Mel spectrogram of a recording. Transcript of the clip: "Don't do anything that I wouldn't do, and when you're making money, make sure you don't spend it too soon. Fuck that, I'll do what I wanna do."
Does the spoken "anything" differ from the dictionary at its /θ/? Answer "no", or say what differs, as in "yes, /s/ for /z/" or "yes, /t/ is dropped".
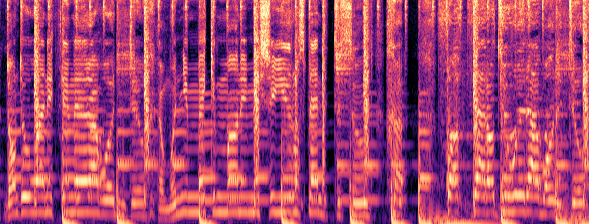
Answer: no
